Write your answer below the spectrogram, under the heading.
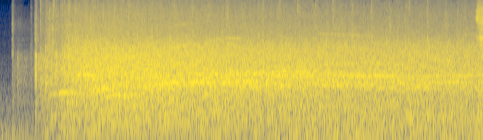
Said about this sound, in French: Sonata pour deux, piano et percussion, c'était le final, bien sûr, parce qu'il y a eu d'applaudissements euh, après l'interprétation de Martha Argerich, Daniel Barenboim, González Terrejón et Lef Lofus.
